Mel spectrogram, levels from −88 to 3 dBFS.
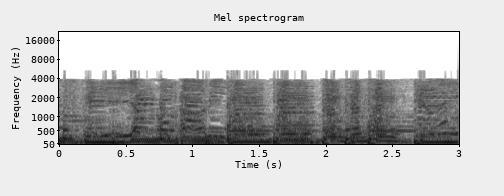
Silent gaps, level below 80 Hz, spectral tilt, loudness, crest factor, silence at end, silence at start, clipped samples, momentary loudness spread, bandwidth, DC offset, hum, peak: none; -18 dBFS; -9.5 dB/octave; -9 LUFS; 8 dB; 0 s; 0 s; 1%; 2 LU; 5.4 kHz; under 0.1%; none; 0 dBFS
